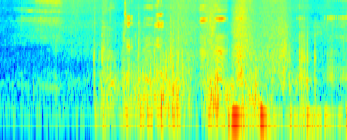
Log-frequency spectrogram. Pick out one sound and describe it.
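A tent wall flaps and rustles close by.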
